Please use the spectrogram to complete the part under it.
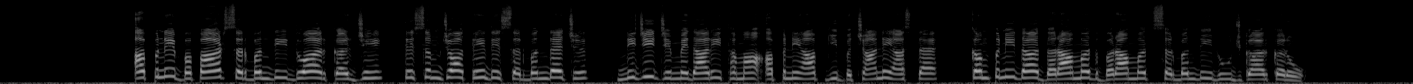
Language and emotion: Dogri, neutral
